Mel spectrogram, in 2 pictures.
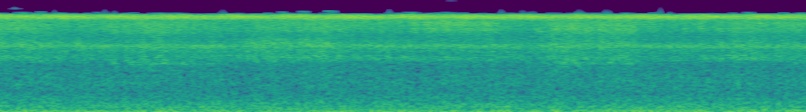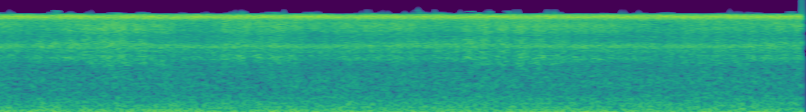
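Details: Chorus of male cicadas calling for females on a summer evening at dusk, Georgia, USA: a relentless high shrill tone over a pulsing buzz that waxes slightly about once a second.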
